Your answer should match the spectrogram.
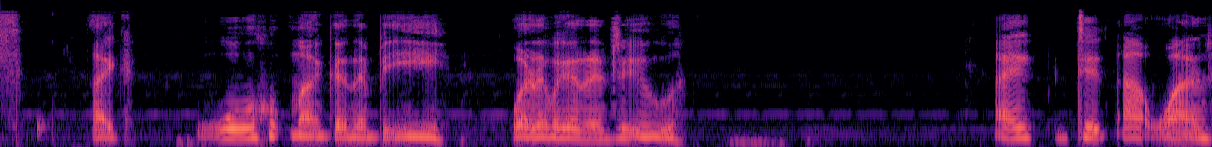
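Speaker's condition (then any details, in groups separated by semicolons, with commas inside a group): Multiple sclerosis; quadriplegic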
